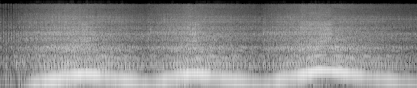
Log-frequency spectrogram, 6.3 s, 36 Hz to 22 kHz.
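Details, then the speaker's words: 2016 Maruti Swift Dzire VDI diesel, 77,200 km odometer (107,000 km also stated), very black engine oil, at idle: steady even low clatter with gentle slow rev swells, no knocks or unusual noises; engine sounds smooth and healthy. "సరే , మీరు చూస్తున్నట్లుగా, engine శబ్దం చాలా మృదువుగా ఉంది మరియు ఎటువంటి అసాధారణ శబ్దాలు లేదా పెద్ద శబ్దాలు లేవు."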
